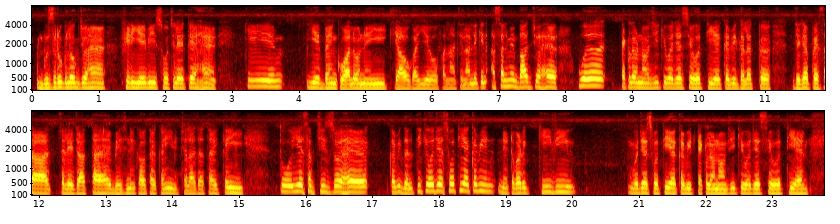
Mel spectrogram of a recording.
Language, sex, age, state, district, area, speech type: Urdu, male, 18-30, Bihar, Darbhanga, rural, spontaneous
